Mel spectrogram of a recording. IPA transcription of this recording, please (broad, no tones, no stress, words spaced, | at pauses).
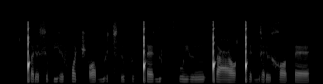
ǃəɾɨsɨpjɪ fɔt͡ʃʼɔ bʉt͡sʼɨpʉǃɛ ɡʉpkʷʰɨjʉ ŋɪǃəʕɔ ǃɪɡɛɾʉxɔ θɛ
